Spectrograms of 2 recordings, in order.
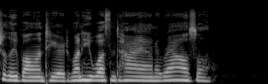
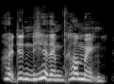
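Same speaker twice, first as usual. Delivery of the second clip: louder, gasping self-defence; gasped; 3 semitones higher, 5 dB louder than usual. Acted. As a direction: gasp out a desperate excuse. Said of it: "Gwen gasped".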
